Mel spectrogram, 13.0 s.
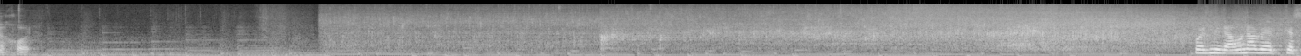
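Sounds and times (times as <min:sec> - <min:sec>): food frying in hot oil: 0:03.2 - 0:13.0.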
